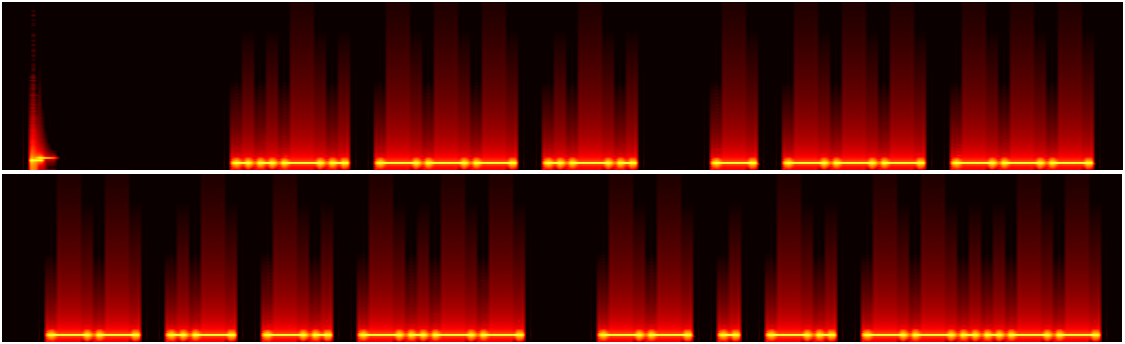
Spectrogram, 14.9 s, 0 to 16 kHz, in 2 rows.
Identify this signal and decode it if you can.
Morse code, heard as a keyed tone, about 16 wpm, 700 Hz. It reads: FOR TOO MANY MEN,
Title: Sentences from Top 1000 Words - Review Part 6 - 15wpm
